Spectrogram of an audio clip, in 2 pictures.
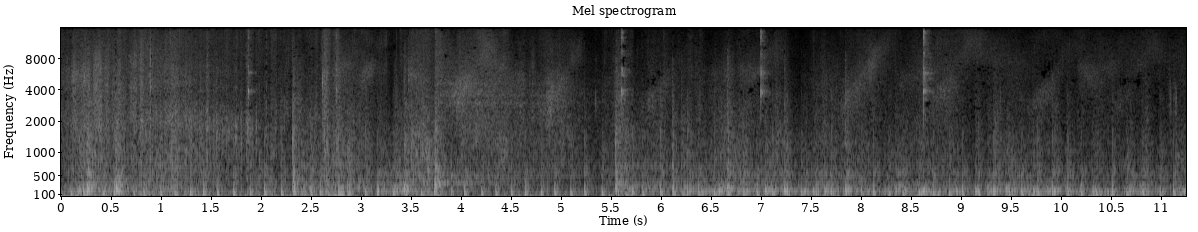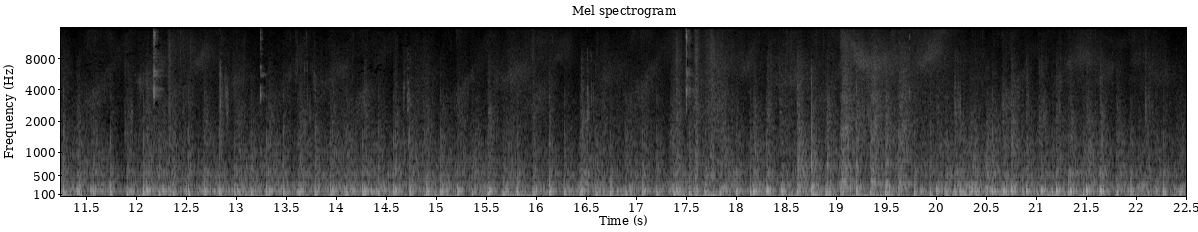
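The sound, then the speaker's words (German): Cross-country skis swish steadily through snow, layered with drum sounds: a dense, continuous scraping texture broken by sharp percussive hits scattered throughout, with no voices. “da hat man jetzt gehört, ich weiß nicht, ob man es direkt ähm, kapiert hat, das waren Schneegeräusche, auch Geräusche von ähm, Langlaufschieren, die so vorbei swischen, gepaart mit Schlagzeug-Sounds.”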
